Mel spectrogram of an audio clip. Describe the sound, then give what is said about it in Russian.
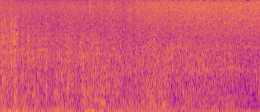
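Thunder and rain of a storm at sea: a loud, continuous low rumble with a steady hiss of falling rain over two seconds, no voices. “Нас захватил второй шторм.”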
